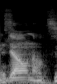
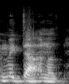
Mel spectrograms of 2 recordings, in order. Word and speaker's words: McDonald's: Pero McDonald's no se pronuncia así en inglés. McDonald's. McDonald's.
